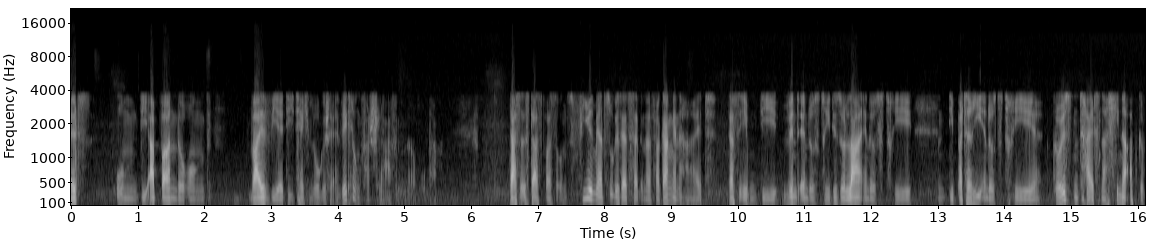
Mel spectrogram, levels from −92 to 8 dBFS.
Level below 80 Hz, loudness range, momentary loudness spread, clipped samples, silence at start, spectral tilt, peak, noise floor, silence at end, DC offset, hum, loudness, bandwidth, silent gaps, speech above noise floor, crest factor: -66 dBFS; 4 LU; 17 LU; under 0.1%; 0 s; -7 dB/octave; -6 dBFS; -62 dBFS; 0 s; under 0.1%; none; -32 LUFS; 13.5 kHz; none; 29 dB; 28 dB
